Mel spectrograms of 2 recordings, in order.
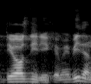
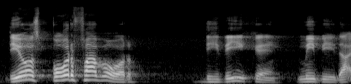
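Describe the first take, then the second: First: It is said as a flat statement. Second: It is said as a pleading request.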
